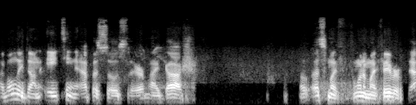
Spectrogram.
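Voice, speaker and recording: A man with an American accent talks at a moderate pace and medium pitch. His pitch varies in an ordinary way, and he takes long, frequent pauses. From Chicago, US Midwest. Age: 60s. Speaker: cemetery video creator and live streamer. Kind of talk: live stream chat with viewers. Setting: outdoors in a cemetery. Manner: casual, rambling, halting.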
